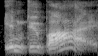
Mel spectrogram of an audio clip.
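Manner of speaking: real surprise at the hour; surprised. Real, not acted. Surprised at the time there.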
